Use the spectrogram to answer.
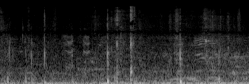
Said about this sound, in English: So you can hear the sound of the basketball to my left.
